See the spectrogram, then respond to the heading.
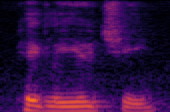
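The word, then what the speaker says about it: Pigliucci: is massimo hiluci and that's pronounced p-i-g-l-i-u-c-c-i pigleyuchi and he has a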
